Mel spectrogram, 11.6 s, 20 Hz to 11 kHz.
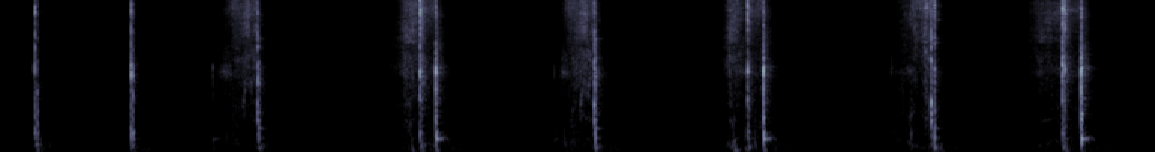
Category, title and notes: Sound effects > Objects / House appliances
Tripod Leg Unlock/Extend C
Extending and retracting a tripod. Recorded with a Zoom H2n, using only the mid microphone (single cardioid condenser)
camera, extend, lock, monopod, protract, retract, selfie, selfiestick, stick, tripod, unlock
